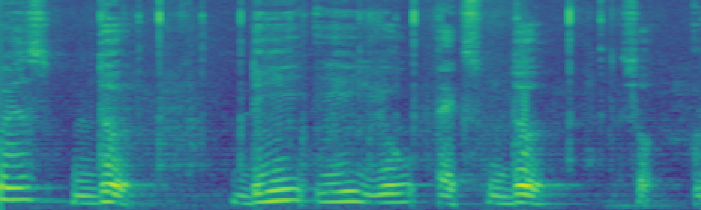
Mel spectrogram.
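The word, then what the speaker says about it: deux: Then 2 is the, D-E-U-X, the.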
